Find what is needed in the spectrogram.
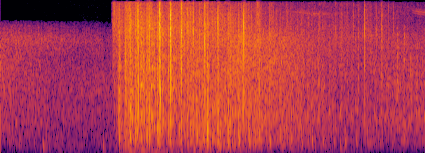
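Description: A flock of birds taking off from power lines: a sudden loud clatter of many wings starting about a second in, a dense rapid flutter that fades over the next two seconds.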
